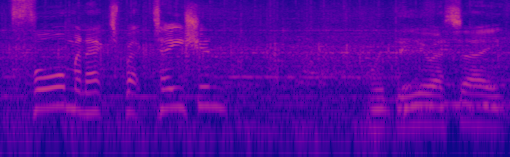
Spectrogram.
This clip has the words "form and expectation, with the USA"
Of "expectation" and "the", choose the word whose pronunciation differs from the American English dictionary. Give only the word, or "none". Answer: none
